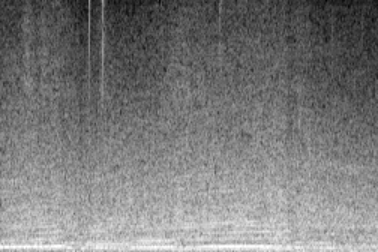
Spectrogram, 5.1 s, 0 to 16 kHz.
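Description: Race car engine in the Automobilista 2 video game at a wet Interlagos circuit, a loud continuous high-pitched drone with steady rising and falling pitch, one brief gear-change dip, and no talking.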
